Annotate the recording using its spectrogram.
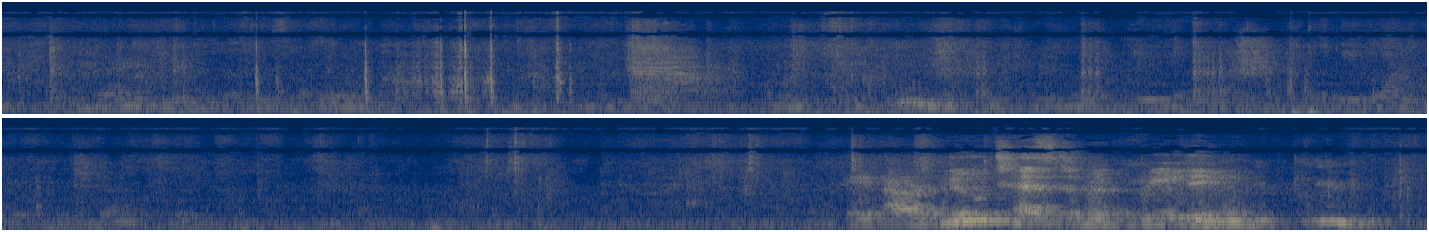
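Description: A woman speaks calmly through a microphone in a large, echoing room.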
